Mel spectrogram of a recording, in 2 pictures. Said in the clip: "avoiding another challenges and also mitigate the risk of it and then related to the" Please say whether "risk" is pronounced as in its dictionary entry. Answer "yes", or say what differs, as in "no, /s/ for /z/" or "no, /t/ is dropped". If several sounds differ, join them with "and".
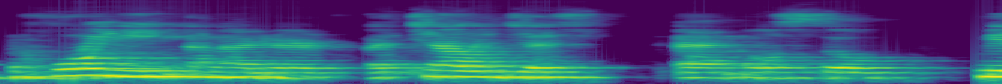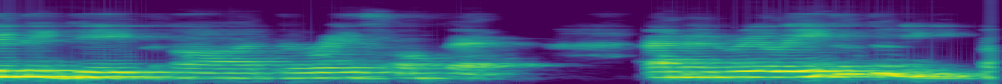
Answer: no, /k/ is dropped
